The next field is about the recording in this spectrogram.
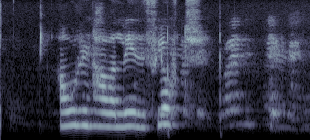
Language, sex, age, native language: Icelandic, female, 10, Icelandic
